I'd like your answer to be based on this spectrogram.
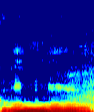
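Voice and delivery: long, swelling "ooh"; awed "ooh". Retold or imitated. Audience member reacting to the riddle, drawn-out awe. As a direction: draw out an impressed ooh.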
